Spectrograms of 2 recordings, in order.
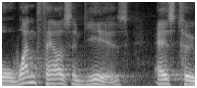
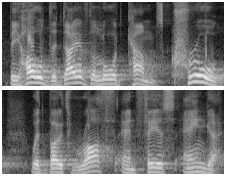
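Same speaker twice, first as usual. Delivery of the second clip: loud, slow, thundering prophecy; booming pulpit reading; preaching scripture; 6 dB louder than usual. Acted. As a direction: proclaim it like a prophet's warning. Reads prophecy from Isaiah.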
